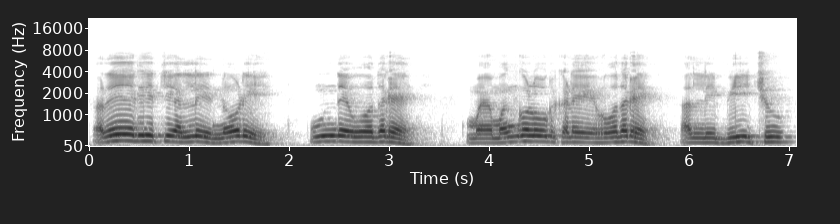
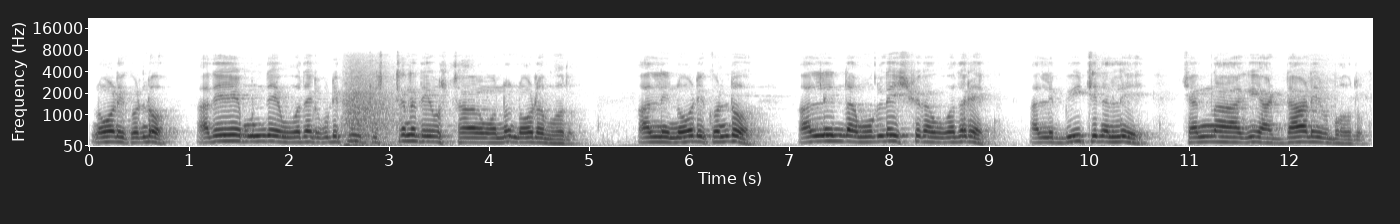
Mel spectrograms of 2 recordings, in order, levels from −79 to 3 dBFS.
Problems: background conversations at intervals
